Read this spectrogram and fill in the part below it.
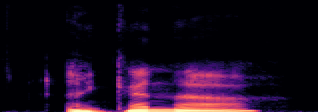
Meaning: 1. duck (of either sex) 2. drake (male duck) 3. canard, hoax 4. newspaper 5. a man who complies with every desire of his partner in order to avoid conflict
- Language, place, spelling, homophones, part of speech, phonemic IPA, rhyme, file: French, Paris, canard, canards, noun, /ka.naʁ/, -aʁ, Fr-canard.ogg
